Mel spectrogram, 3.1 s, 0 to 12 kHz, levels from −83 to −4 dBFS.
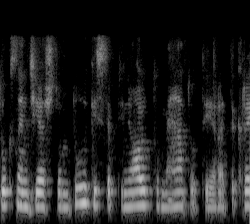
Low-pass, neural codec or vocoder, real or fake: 7.2 kHz; none; real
